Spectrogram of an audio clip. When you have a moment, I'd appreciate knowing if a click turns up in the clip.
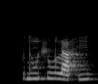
no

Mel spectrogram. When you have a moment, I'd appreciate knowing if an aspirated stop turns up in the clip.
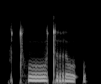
yes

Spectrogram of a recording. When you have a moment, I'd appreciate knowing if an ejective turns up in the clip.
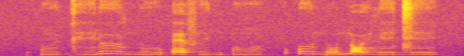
no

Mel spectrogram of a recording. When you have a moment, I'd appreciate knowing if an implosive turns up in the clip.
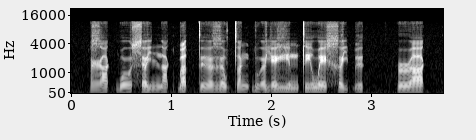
yes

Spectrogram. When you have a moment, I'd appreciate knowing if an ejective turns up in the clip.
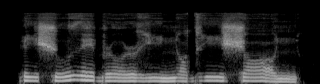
no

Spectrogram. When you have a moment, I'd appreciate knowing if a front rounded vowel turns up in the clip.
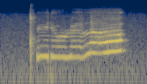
yes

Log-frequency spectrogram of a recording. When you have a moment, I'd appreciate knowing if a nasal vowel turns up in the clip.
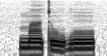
yes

